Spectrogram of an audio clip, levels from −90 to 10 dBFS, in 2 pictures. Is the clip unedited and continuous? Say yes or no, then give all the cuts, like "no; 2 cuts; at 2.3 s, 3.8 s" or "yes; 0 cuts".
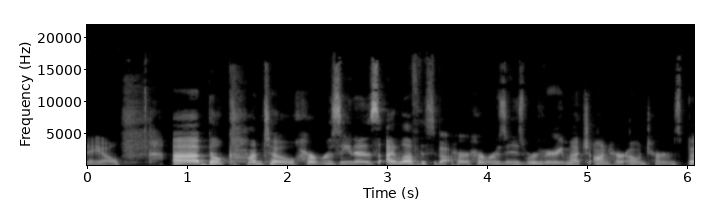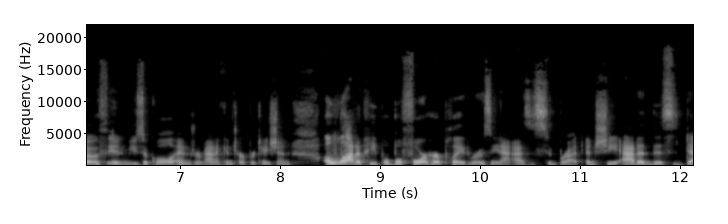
yes; 0 cuts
